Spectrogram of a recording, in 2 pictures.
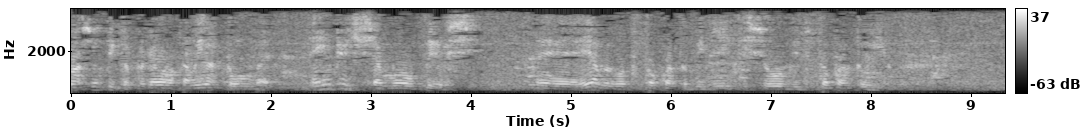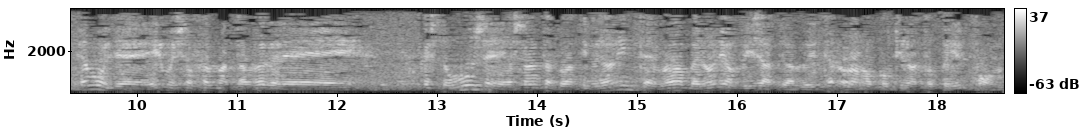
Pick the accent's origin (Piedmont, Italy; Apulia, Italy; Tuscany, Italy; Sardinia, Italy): Sardinia, Italy; mi ha detto ma tu sei sardo? E ho detto sì.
